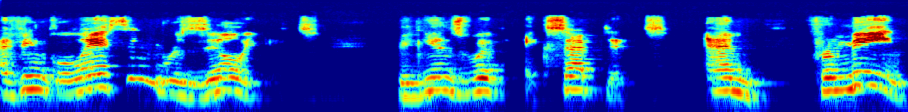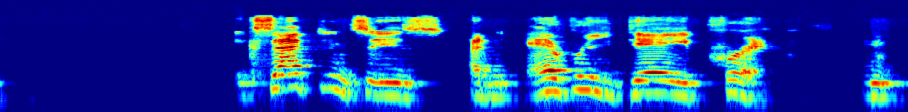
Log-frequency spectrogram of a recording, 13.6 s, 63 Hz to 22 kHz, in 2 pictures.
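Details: 45-year-old man with cerebral atrophy and ataxia, a degenerative brain disease diagnosed in 2013 or 2014 affecting movement, balance and speech; speech changes began around 2020 as the disease progressed; ataxic dysarthria.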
